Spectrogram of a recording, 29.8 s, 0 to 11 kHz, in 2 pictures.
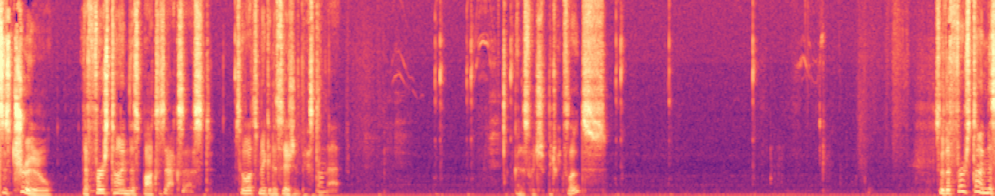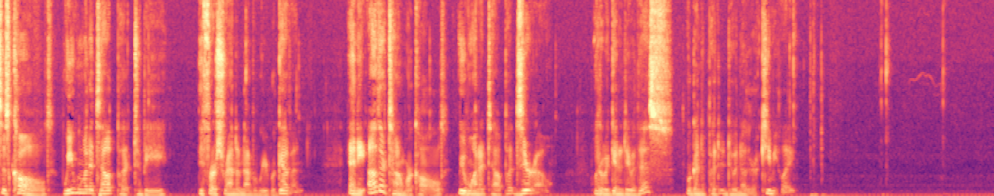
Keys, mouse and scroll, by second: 1.9 click, 3.0-6.6 drag, 7.0 click, 7.6-9.3 drag, 10.0-11.3 drag, 11.6-12.6 scroll down 2, 12.6-13.1 scroll up 4, 17.1-18.6 drag, 22.4-23.1 scroll down 3, 23.1-23.7 scroll down 2, 23.6-24.1 scroll up 3, 24.9 click, 26.8 click, 27.1 shift+d, 28.1 click, 29.1-29.8 drag.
